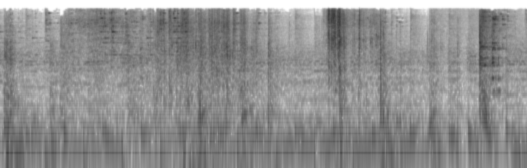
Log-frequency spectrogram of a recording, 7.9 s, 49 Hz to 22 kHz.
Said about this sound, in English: Within seconds, all five members of the troop willfully tore apart the dressing room. They cleared off every surface, chucked furniture, broke glass and mirrors. 10 minutes straight, they wreaked havoc.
